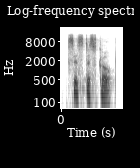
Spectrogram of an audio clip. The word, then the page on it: cystoscope: Indian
